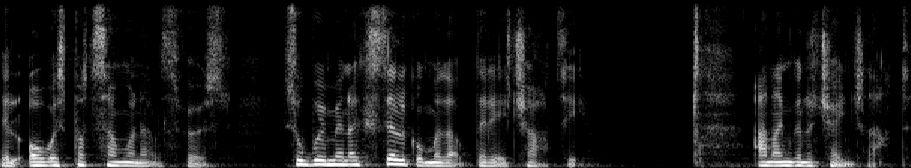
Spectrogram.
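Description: A woman with a Welsh accent speaks in a very deep, low voice with vocal fry and ordinary pitch variation. Her pace is moderate, broken by long, frequent pauses. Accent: Welsh (Swansea). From Wales. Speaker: politician. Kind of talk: interview.

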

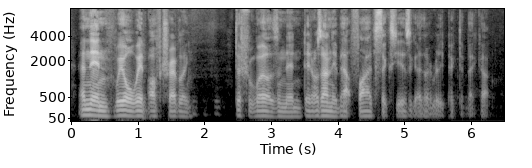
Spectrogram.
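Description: A very fast, very deep man's voice with a New Zealand accent, flat monotone intonation and big swings in loudness, in a very clean recording with a silent background. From New Zealand, Bay of Islands. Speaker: gym founder. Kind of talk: podcast interview. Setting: studio.

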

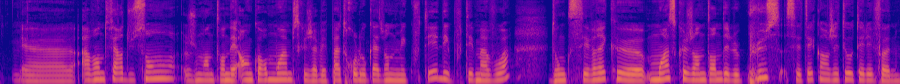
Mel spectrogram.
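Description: This woman's voice has a dark, mellow tone at a medium pitch. She talks at a fairly quick pace with fairly even intonation. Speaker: podcast creator. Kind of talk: panel discussion. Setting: stage with audience.

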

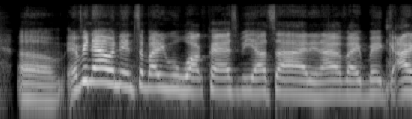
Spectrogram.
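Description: A man projects a raised voice at a high pitch with a bright, sharp tone. The recording is very clean, with a silent background. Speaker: podcast co-host. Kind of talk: casual chat.

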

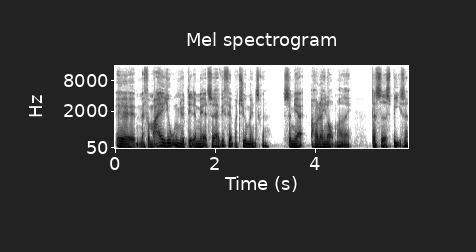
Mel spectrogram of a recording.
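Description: With a dark, mellow tone and some vocal fry, a man speaks at medium pitch and a moderate pace, his pitch varying in an ordinary way. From Denmark, Lyngby near Copenhagen. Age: 40s. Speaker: actor, dancer and public speaker. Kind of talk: casual interview conversation.

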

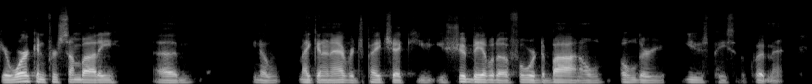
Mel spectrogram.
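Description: A man with an American accent speaks at a fairly quick pace in an unremarkable speaking voice, his pitch fairly low. The sound is dry and close with no echo, the intonation fairly even, and the background quiet. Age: 20s. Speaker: excavation contractor. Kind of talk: interview.

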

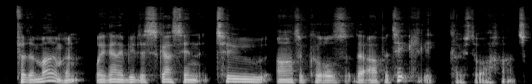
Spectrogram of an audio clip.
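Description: Heard in a dry, close recording with no echo, a man with a plain, everyday voice talks at a fairly quick pace, his fairly low pitch moving with ordinary variation. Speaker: podcast host and lecturer. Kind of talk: podcast intro and discussion.

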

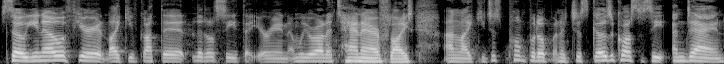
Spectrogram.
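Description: A woman with a Dublin accent speaks at a fairly quick clip with hardly any pauses, her fairly low voice holding a fairly even intonation in a dry, close sound with no echo. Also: very clean recording, silent background. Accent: Dublin Irish. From Ireland, Dublin. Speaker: DJ and podcast presenter. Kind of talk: casual chat.

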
